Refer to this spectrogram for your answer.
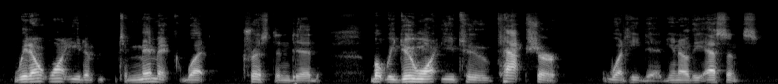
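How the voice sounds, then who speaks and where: Moderate pacing and ordinary pitch variation from a man, with a quiet background. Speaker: voice actor guest. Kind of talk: interview answer. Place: home room. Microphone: video call.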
